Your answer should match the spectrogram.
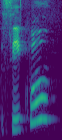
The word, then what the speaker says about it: SQL: table but SQL s-u-s your highs and balls pronounce sequel oh as soon as I learned how to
